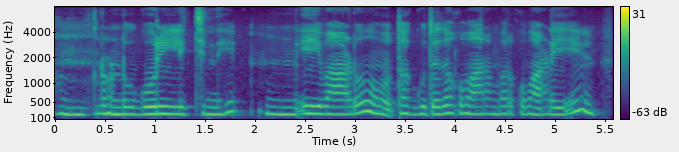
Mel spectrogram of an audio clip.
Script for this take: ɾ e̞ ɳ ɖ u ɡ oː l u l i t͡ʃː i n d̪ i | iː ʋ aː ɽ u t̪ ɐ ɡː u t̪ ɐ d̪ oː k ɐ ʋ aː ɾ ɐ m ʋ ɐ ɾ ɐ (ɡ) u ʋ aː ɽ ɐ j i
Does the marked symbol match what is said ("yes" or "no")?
no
